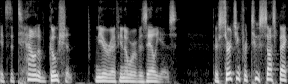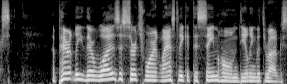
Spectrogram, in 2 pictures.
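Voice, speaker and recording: Fairly high male voice, an ordinary speaking voice, at a fairly slow pace with lively intonation, on a very clean recording with a silent background. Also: dry, close sound with no echo. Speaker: talk radio co-host. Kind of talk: talk radio chat. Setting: radio studio.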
